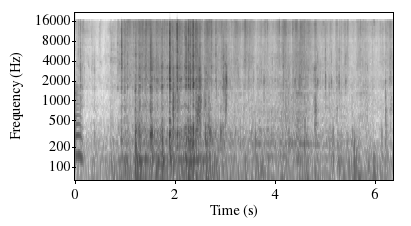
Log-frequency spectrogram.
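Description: Rustling and knocking as things are handled in a black plastic bin, busiest between about one and three seconds in, then scattered clicks.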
